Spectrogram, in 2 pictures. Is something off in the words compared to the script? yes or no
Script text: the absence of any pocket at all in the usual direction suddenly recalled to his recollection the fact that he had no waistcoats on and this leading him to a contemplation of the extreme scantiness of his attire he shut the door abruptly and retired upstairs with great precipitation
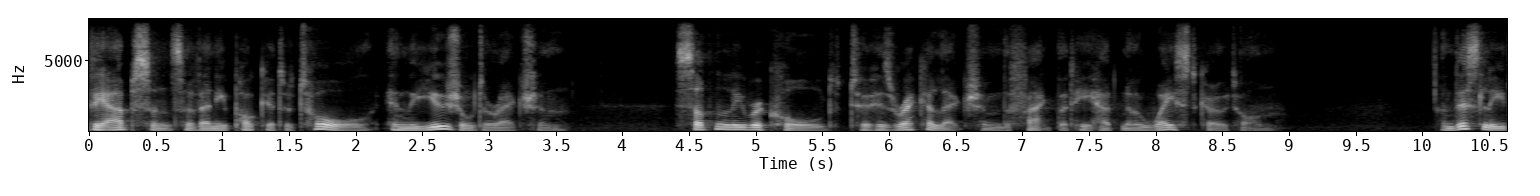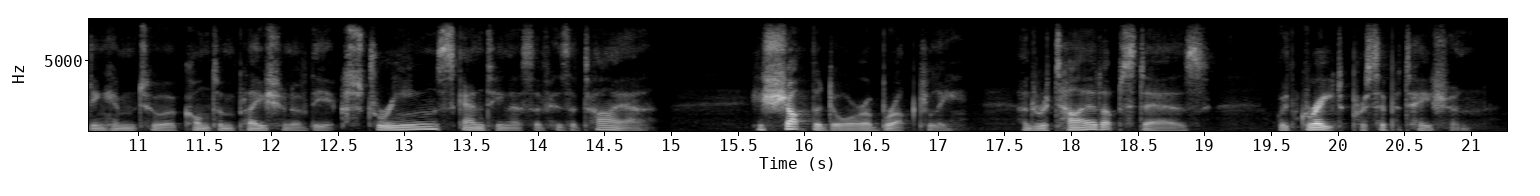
yes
